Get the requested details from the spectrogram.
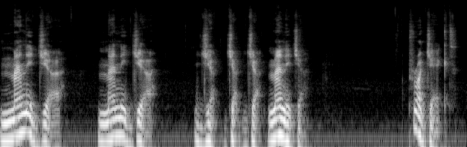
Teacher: It's related to the ch as in chocolate and choco, but it's more voiced. It's down in your throat. · J, not a Y sound. The Y is more like a vowel and the J is more like a consonant. It's related to the ch as in chocolate and choco, but it's more voiced. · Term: J sound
